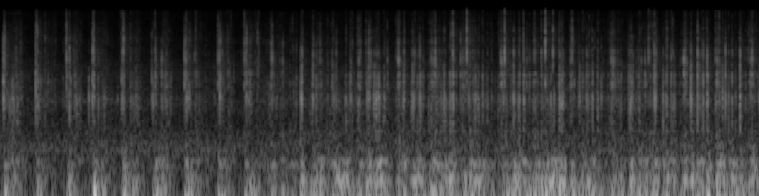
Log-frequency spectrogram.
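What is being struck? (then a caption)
Bar of soap scratched with fingernails. Long blue acrylic nails scratch fast across a small solid white bar of soap sitting in a ring of shavings. A dense run of quick, dry scratchy clicks sits over a heavy low rumble, with faint bright crackle at the top.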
